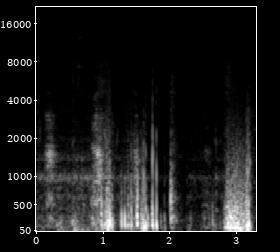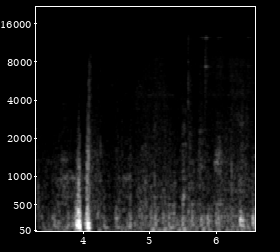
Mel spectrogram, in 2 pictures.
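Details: A stray male Rhodesian Ridgeback named Blaise, found one morning around 9 AM near Mauldin Middle School in Greenville, South Carolina. He breathes in short, noisy, breathy bursts of panting separated by pauses, with a brief loud huff near the middle.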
